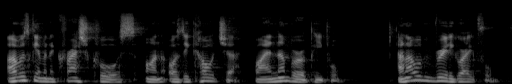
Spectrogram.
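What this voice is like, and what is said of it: British accent. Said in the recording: “When I came to Australia from the UK, if you hadn't picked that up by my accent”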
